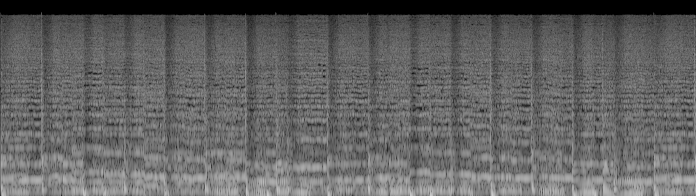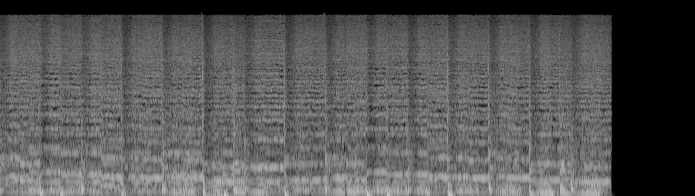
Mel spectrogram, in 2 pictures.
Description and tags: happy loop
cheerful, Happy, drums, party, synths, loop, celebration, upbeat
